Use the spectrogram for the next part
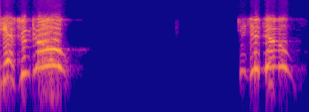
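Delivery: high teasing Yes, you do; teasing retort. Pretend. Preacher teasing a listener who denies judging, high. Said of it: "[name], I don't judge people".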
